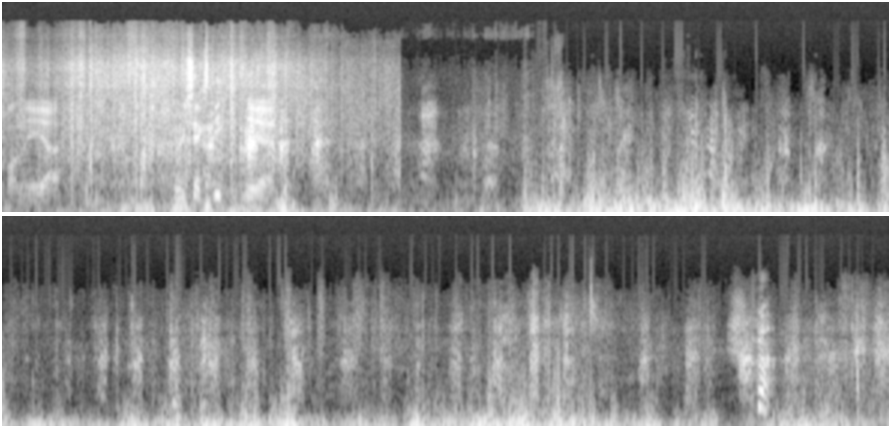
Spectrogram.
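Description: Dogs growl and grumble playfully up close.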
